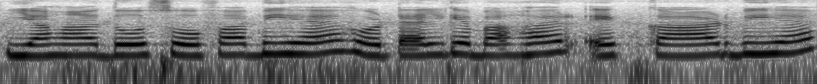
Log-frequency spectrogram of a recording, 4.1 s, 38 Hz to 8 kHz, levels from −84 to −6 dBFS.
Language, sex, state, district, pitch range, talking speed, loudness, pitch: Hindi, female, Bihar, Patna, 235-260 Hz, 175 wpm, -12 LUFS, 245 Hz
